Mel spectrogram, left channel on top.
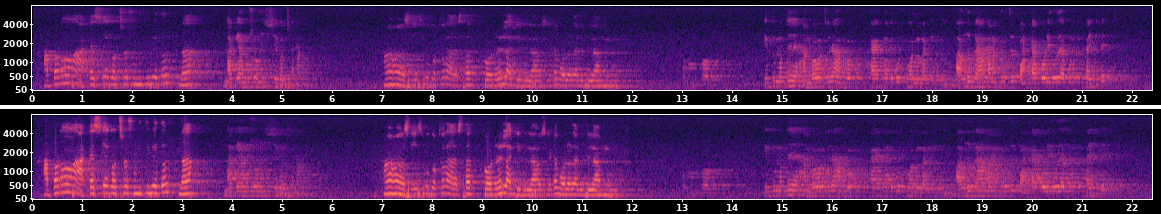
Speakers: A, on the right (about 60°); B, on the left (about 40°).
A: ଆପଣ ଆକାଶିଆ ଗଛ ଶୁଣିଥିବେ ତ ନା?
B: ଆଜ୍ଞା ମୁଁ ଶୁଣିଛି ସେ ଗଛ ନା
A: ହଁ ହଁ ସେଇ ସବୁ ଗଛ ରାସ୍ତା କଡ଼ରେ ଲାଗିଥିଲା ଆଉ ସେଇଟା ଭଲ ଲାଗୁଥିଲା ଆମକୁ।
B: ଅହୋ କେ କିନ୍ତୁ ମତେ ଆମ୍ବ ଗଛରେ ଆମ୍ବ ଖାଇବାକୁ ମତେ ବହୁତ ଭଲ ଲାଗେ। ଆଉ ଯୋଉ ଗାଁ ମାନଙ୍କରେ ଯୋଉ କଣ୍ଟା କୋଳି ହୁଏ ଆପଣ ତ ଖାଇଥିବେ?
